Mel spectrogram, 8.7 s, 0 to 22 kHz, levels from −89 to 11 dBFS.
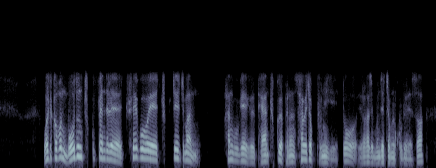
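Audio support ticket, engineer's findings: Opus voice compression throughout. Speech muffled, hoarse, faintly robotic. SILK narrowband coding with coarse excitation removes the upper band. The heavy damage fits about 8 kbps.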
